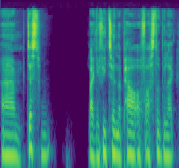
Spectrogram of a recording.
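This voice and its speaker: Samoan-New man, mellow and reflective. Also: medium pitch, little pitch movement, moderate pace, husky, no room sound. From New Zealand. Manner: reflective, with many restarts and fillers. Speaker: podcast guest. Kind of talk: casual interview talk.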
